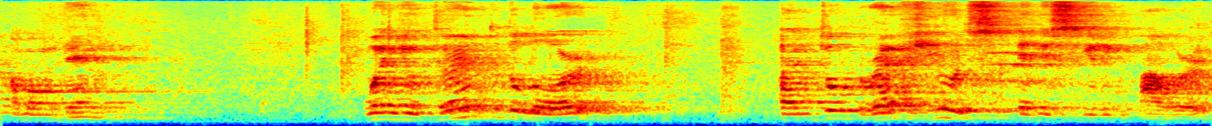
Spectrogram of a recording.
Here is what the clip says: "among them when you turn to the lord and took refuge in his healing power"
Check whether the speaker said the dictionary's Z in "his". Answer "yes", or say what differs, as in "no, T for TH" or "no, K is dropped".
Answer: no, S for Z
